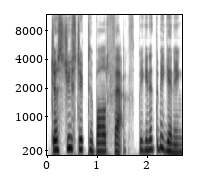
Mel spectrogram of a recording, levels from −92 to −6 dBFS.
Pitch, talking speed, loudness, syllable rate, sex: 205 Hz, 220 wpm, -18 LUFS, 5.3 syllables/s, female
